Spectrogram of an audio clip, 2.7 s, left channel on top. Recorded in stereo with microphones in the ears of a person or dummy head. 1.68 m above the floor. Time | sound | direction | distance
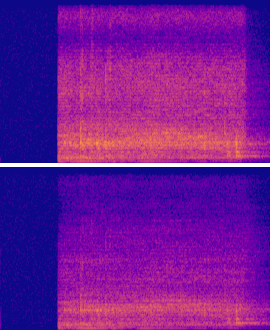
0.6 | a sliding door | 45° left (ahead or behind) | 0.6 m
